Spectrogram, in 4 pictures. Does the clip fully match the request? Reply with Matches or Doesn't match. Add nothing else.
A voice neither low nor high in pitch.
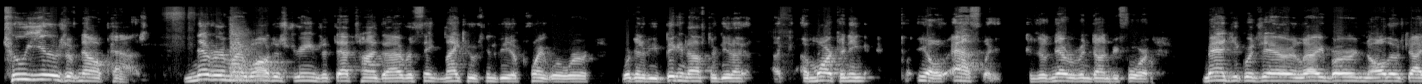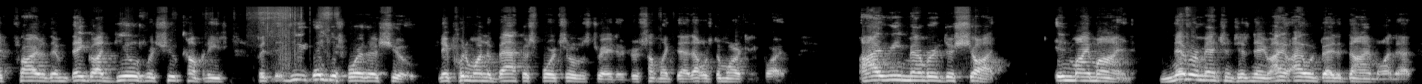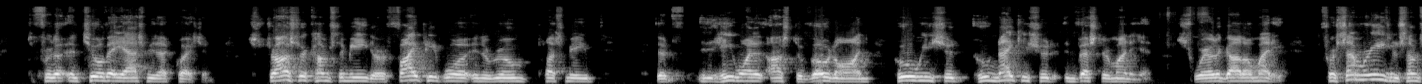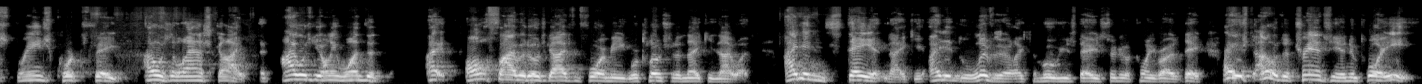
Matches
